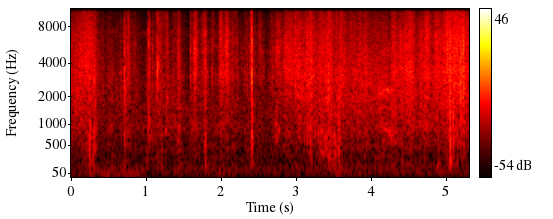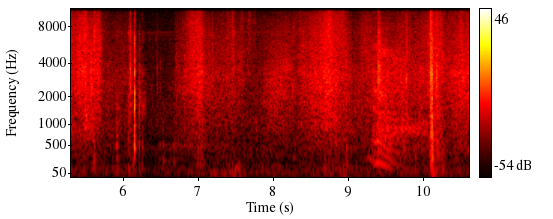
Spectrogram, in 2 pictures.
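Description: A person climbing into a hammock with the camera in hand: rustling and handling noise, broken by several sharp clicks and knocks.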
